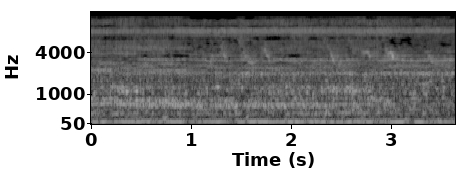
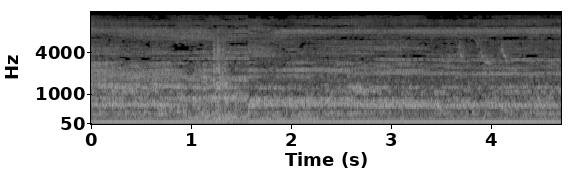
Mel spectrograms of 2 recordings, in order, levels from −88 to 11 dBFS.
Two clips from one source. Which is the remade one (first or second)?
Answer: first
